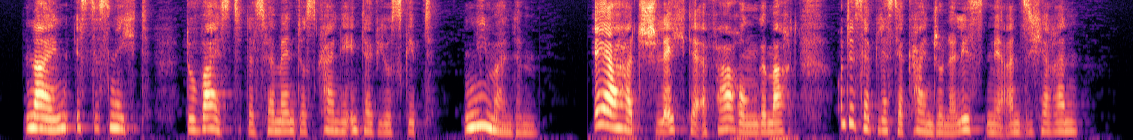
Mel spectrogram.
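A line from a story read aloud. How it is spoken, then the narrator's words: Loud. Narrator (German): Laut, sagte Julia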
